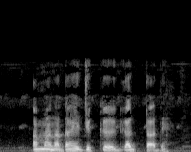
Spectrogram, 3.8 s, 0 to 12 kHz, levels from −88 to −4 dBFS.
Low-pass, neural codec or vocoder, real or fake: 7.2 kHz; none; real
